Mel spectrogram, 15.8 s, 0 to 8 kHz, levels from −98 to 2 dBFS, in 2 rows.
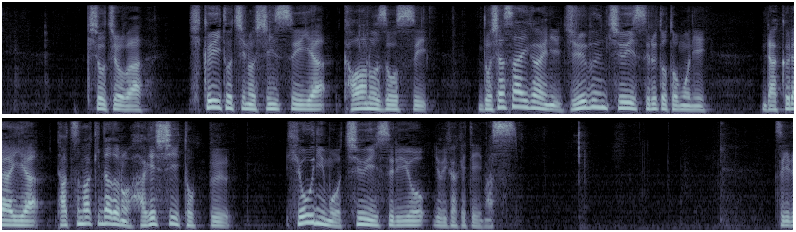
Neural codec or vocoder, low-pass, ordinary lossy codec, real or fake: none; 7.2 kHz; MP3, 64 kbps; real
